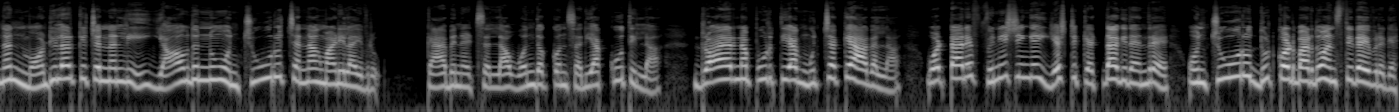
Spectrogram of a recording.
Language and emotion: Kannada, angry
